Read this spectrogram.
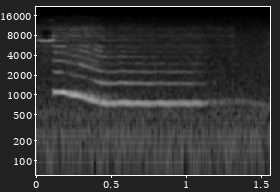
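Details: Jack Russell Terrier named Coco gives one drawn-out howling whine for a New Year greeting, starting higher and sliding down, then holding a steady, gently wavering tone for about a second.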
